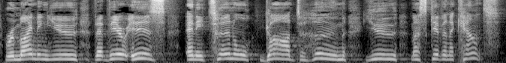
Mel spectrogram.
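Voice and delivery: usual speaking voice

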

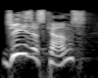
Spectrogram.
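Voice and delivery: loud, driving sermon build; fired-up preacher rising to a climax; preaching at full force. Acted. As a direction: hammer the point home from the pulpit.

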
